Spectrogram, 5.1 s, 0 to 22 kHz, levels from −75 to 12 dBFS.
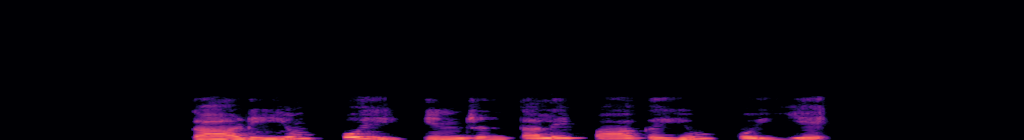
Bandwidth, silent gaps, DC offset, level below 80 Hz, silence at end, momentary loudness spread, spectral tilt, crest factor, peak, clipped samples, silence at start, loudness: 7 kHz; 1.64-1.70 s, 3.62-3.67 s; under 0.1%; -62 dBFS; 1 s; 6 LU; -5.5 dB/octave; 16 dB; -4 dBFS; under 0.1%; 0.95 s; -19 LUFS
